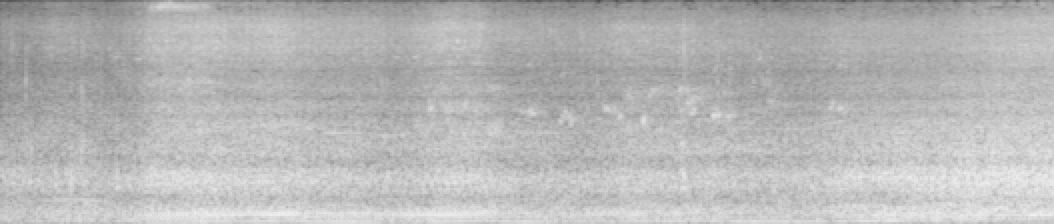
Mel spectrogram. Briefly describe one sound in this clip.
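A small car engine revs hard as the car swerves around a tight turn.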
